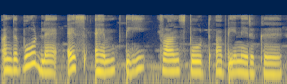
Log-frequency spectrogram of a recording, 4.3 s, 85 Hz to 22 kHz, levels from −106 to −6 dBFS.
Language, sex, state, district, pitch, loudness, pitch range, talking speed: Tamil, female, Tamil Nadu, Nilgiris, 195 Hz, -16 LUFS, 185-220 Hz, 85 wpm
